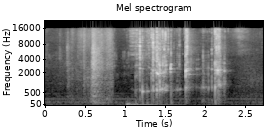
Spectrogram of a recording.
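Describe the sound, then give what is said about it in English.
A cocktail shaker with ice is shaken to mix a Red Lion cocktail. It rattles in a few uneven bursts, with bright metallic clinks and clatters rising and falling over about three seconds and no talking. “So that is the Red Lion. Let's give it a shake.”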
